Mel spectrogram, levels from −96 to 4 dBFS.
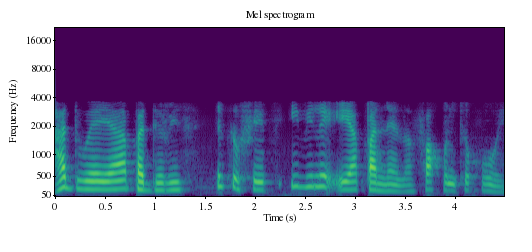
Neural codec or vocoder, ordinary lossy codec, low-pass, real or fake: codec, 16 kHz, 1 kbps, X-Codec, WavLM features, trained on Multilingual LibriSpeech; none; 3.6 kHz; fake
